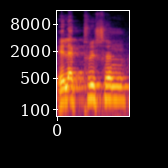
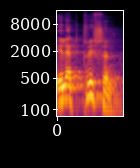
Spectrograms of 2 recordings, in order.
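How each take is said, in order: Both takes have the same delivery.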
